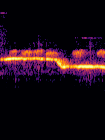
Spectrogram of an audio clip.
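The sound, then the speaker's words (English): An answering whistle sounds as one long, steady, high-pitched tone that dips slightly in pitch midway and then holds, loud and alone. “Then, almost like a delayed echo, there was an answering whistle.”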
